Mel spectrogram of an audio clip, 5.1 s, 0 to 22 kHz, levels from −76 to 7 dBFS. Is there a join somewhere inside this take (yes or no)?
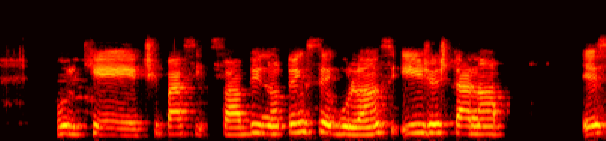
yes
